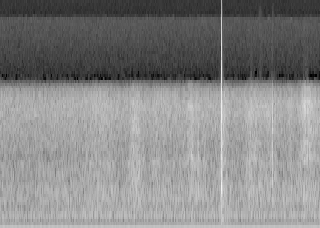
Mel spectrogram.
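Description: Car engine idling steadily, heard from the driver's footwell, with one sharp click a little over three seconds in.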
